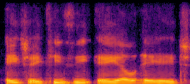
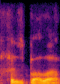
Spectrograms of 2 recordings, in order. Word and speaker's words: Hatzalah: Our website Hatzalah, by the way, is pronounced Hatzalah, not Hezbollah.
